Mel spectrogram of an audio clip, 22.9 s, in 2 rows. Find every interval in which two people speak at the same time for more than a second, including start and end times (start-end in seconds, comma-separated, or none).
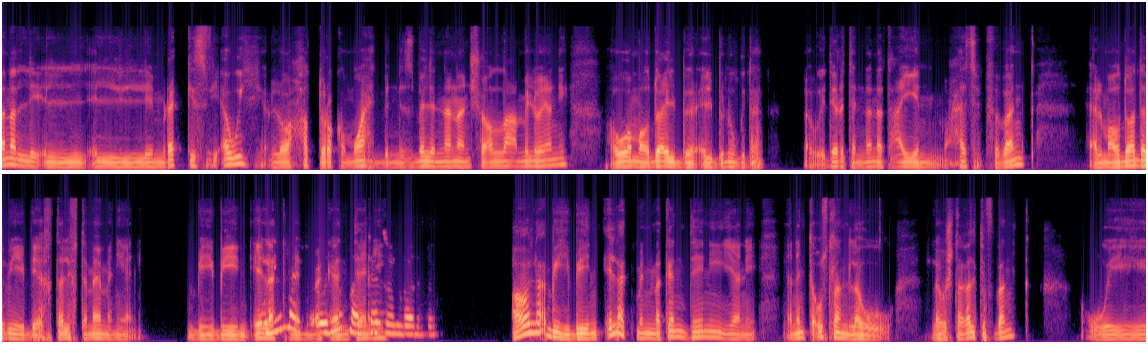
14.0-15.3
